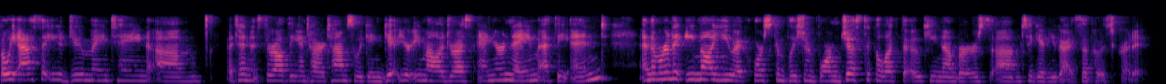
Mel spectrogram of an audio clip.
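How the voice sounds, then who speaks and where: Talking at a very fast pace, a woman with a fairly high pitch keeps her intonation fairly even. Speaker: grants division director presenting training. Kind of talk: webinar training presentation. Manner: frequent um fillers.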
